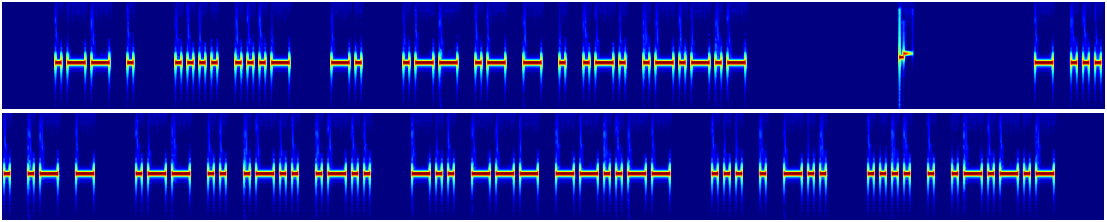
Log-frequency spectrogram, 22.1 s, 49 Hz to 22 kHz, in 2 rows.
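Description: Morse code sentences built from the top 100 words and abbreviations, sent at 20 words per minute: a steady mid-pitched tone keyed into quick dots and dashes, broken by a short pause and a single click, with no voices.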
